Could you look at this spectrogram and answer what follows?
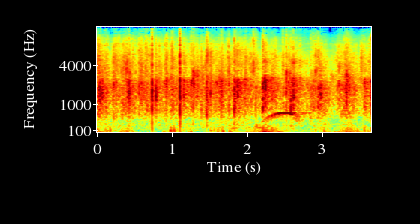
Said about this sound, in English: Come on, give him a round of applause. That was an amazing message.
